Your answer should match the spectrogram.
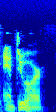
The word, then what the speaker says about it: Andujar: you gotta say the do. – Yeah, that's his name. – Duhar. – Just say his name. – Andujar.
